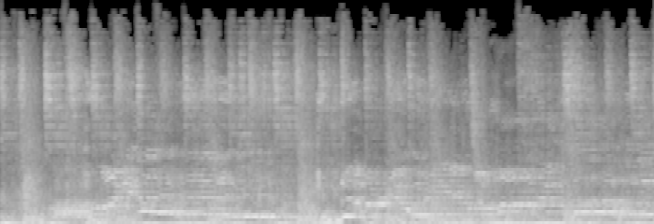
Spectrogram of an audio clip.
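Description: Live worship band playing a gospel song: a woman singing lead over electric guitars, keyboard and drums, her notes held and gliding.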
